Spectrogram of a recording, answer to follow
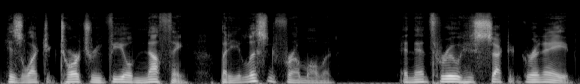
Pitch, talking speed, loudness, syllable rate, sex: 105 Hz, 175 wpm, -19 LUFS, 5.9 syllables/s, male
